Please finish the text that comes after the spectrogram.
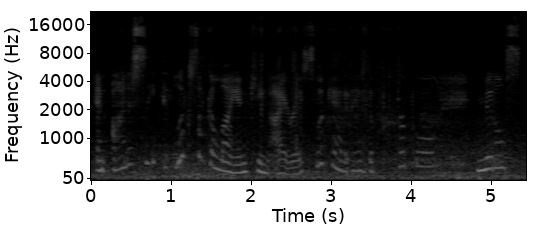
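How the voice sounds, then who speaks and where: A woman with a fairly high voice speaks casually and fondly, as someone who talks to her plants. She sounds enthusiastic as she shows her garden in a chatty vlog style. The outdoor recording has clear background noise. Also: very animated, moderate pace. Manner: enthusiastic, affectionate talk about and to her plants. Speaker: garden vlogger.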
